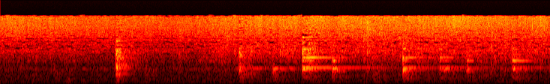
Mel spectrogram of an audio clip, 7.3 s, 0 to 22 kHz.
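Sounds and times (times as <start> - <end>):
white onion sizzling in pure olive oil in a preheated pan: 0.0 - 7.3
sharp clacks of onion being stirred in a pan: 3.2 - 7.3.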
